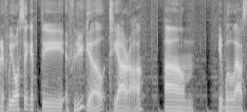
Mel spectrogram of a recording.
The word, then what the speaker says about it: Flügel: Pronounce. Flügel.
